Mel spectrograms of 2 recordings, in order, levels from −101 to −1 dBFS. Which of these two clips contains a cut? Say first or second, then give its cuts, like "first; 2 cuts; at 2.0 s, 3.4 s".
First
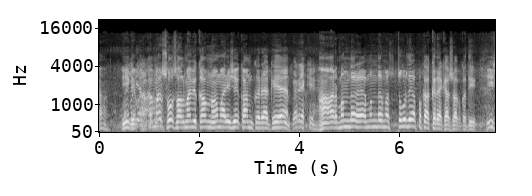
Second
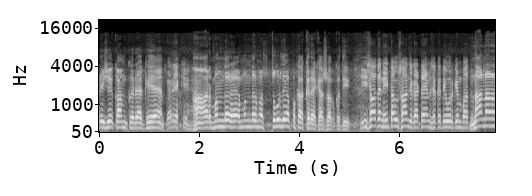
first; 1 cut; at 0.9 s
